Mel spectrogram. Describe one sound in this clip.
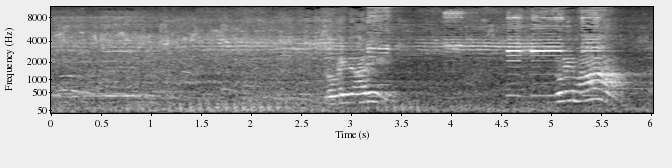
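A man chants loudly into a microphone, heard through loudspeakers.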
